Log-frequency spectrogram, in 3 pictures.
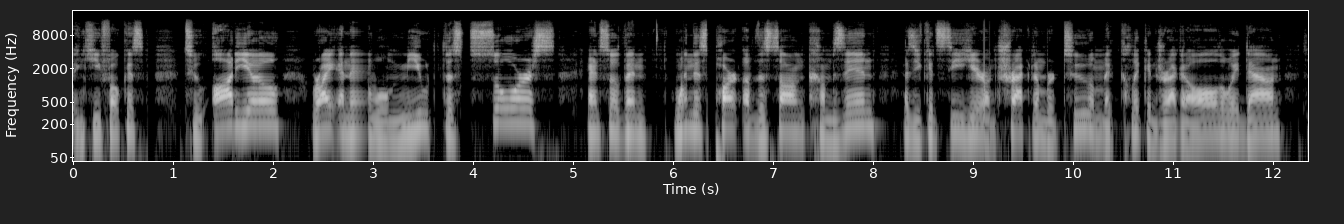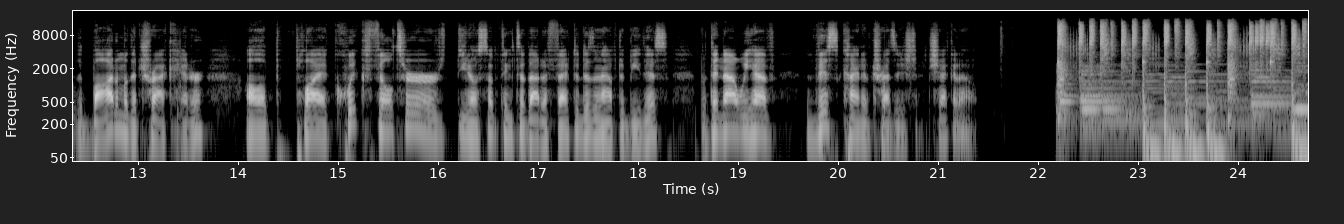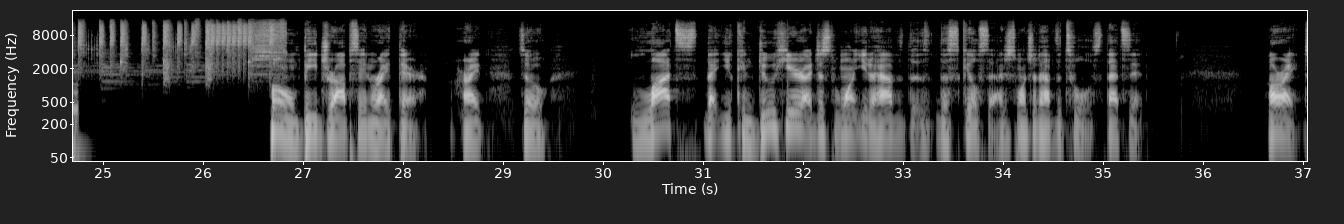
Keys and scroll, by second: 1.2 ctrl+b, 4.5 Return, 22.1 space, 26.6 space, 30.2 super+z, 30.8 super+z, 32.4 super+z, 36.8 F16.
